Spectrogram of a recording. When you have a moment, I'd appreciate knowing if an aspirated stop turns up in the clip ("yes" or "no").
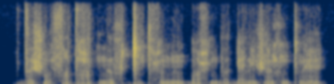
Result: no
